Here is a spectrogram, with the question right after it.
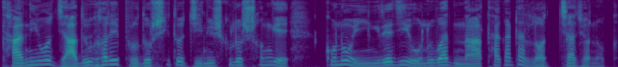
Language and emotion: Bengali, sad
